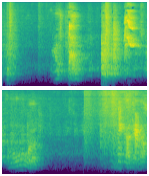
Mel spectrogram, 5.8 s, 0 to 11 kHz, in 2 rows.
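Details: Lilo, an 11-year-old pet grey parrot, chatters in bursts of speech-like mimicry mixed with sharp whistled squeaks while her owner talks to her in between.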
